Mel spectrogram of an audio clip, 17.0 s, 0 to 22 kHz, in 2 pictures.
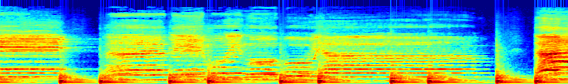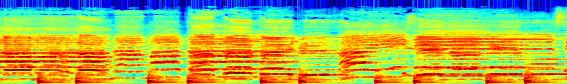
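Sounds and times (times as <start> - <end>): group singing long notes: 0.0 - 7.3, 8.0 - 17.0
deep drum beat: 0.0 - 17.0.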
